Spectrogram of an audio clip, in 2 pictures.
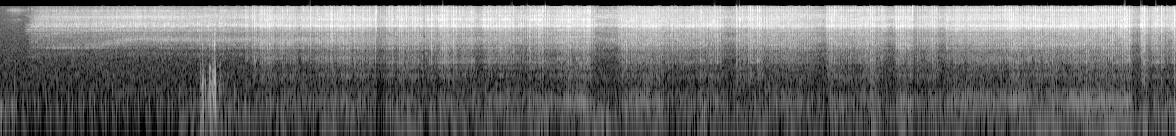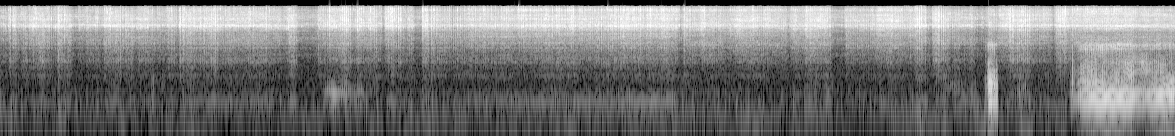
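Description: Craftsman wood lathe starting up about half a second in, then a carbide turning tool cutting a spinning wooden spindle: a steady hiss of wood being shaved, with a few knocks and a louder, heavier cut near the end.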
